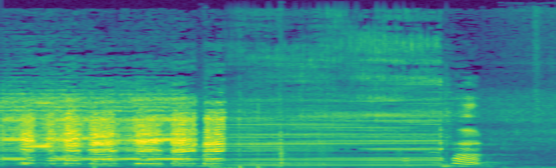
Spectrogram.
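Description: A man's voice over a public-address loudspeaker: a few words, then one long drawn-out vowel held at a steady pitch for about a second and a half, trailing off near the end.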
